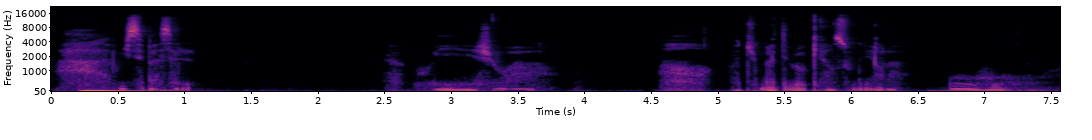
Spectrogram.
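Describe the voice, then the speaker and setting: A man with a low-pitched, very breathy voice that often slips into a whisper. He talks softly and unhurriedly, as in an ASMR roleplay, with gentle, hesitant, lightly teasing questions to one listener. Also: animated, slow pace, long pauses. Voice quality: hushed, breathy, half-whispered. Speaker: ASMR roleplay host asking personality questions. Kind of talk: soft-spoken ASMR roleplay, one-sided conversation.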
